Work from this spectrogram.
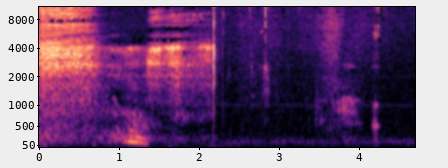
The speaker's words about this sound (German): Es gibt kein Leben ohne Sauerstoff. Deswegen ist es ganz, ganz wichtig, ein und aus ah, zu atmen. Und beim Einatmen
